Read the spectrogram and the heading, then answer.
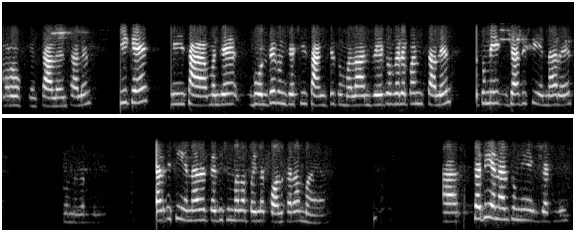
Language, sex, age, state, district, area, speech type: Marathi, female, 18-30, Maharashtra, Mumbai Suburban, urban, conversation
